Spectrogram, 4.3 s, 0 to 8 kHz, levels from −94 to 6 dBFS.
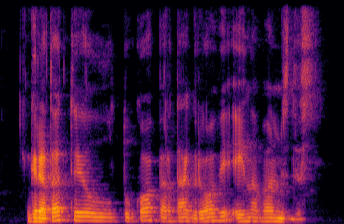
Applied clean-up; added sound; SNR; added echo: none; none; none; none.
